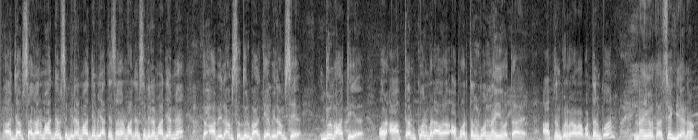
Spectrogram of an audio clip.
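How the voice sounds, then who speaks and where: A man's voice: high voice, quick pace, a little mellow. A male physics teacher giving a revision lecture, asking questions and answering them himself, repeating each answer, in a rustic colloquial way with everyday village comparisons. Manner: call-and-response drilling, repeats each answer. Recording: dull lo-fi recording.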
